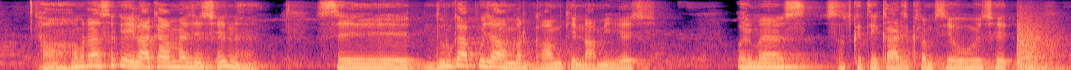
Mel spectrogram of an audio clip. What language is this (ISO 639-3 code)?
mai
